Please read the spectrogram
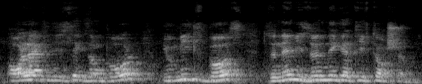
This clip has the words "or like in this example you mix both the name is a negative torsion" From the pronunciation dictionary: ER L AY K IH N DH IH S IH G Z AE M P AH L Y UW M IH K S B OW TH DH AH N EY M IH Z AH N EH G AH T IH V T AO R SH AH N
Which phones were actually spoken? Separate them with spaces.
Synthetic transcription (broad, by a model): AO L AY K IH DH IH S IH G Z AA P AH L Y UW M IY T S B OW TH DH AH N EY M IH Z AH N EH G AH T IH V T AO R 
